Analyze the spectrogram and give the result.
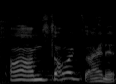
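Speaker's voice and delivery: mocking impression. Retelling a Bible story, mocking Jehoshaphat. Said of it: "I know I'm mocking him a little bit".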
